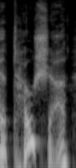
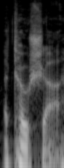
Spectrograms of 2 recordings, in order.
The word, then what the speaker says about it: Atocha: So the Atocha, am I saying that correctly? No. Okay, that's why I'm here. It's pronounced the Atocha. The Atocha? Atocha, yeah.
